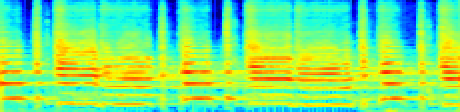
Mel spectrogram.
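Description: Unaccompanied flute playing a melody of short, quick notes, played back through studio monitors.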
